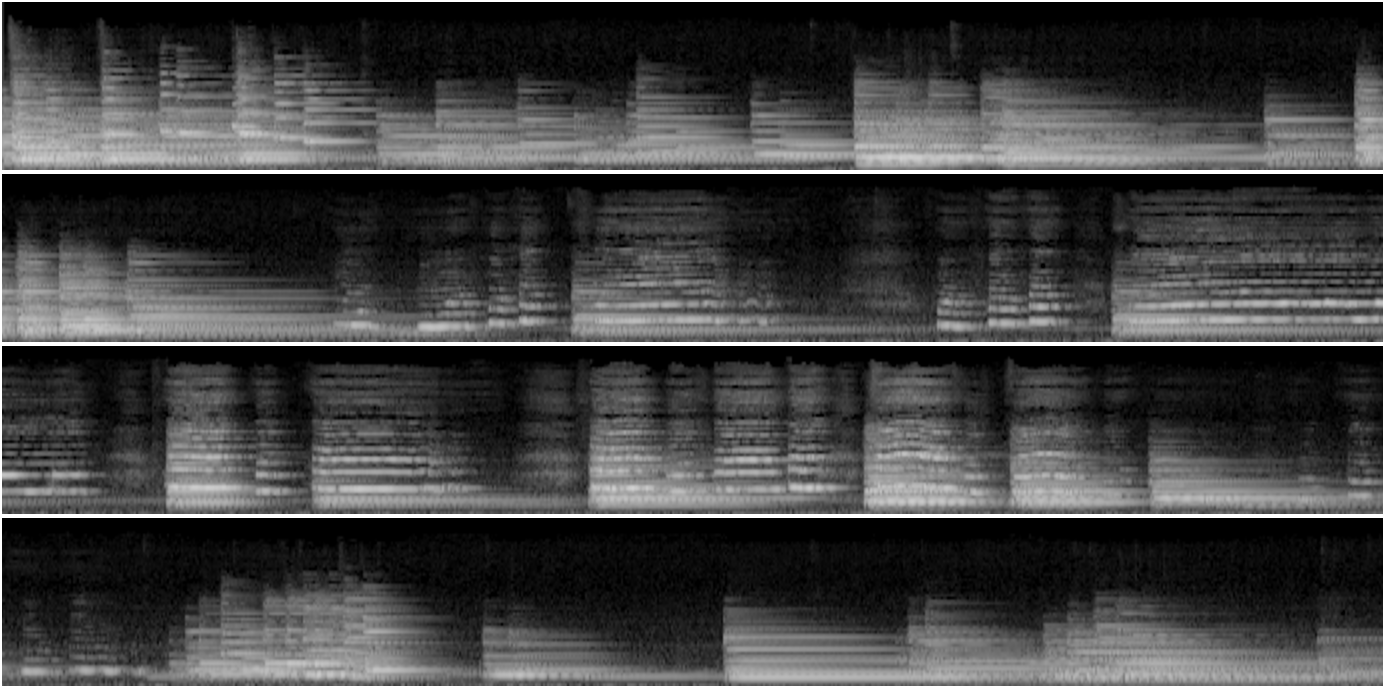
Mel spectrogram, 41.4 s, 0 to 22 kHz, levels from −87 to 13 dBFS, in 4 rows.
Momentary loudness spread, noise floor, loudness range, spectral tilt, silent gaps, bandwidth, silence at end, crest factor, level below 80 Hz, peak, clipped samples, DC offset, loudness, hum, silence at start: 17 LU; -49 dBFS; 9 LU; -6.5 dB/octave; none; 14 kHz; 0 s; 20 dB; -62 dBFS; -2 dBFS; under 0.1%; under 0.1%; -20 LUFS; none; 0 s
